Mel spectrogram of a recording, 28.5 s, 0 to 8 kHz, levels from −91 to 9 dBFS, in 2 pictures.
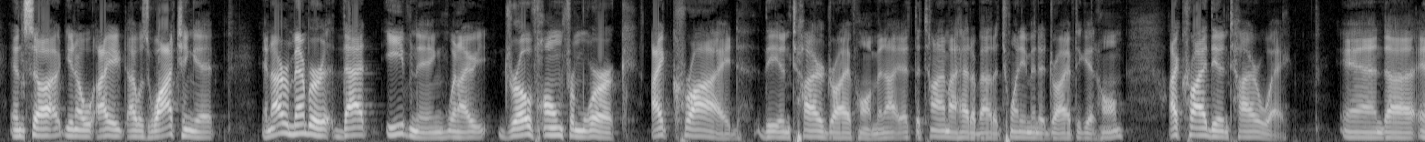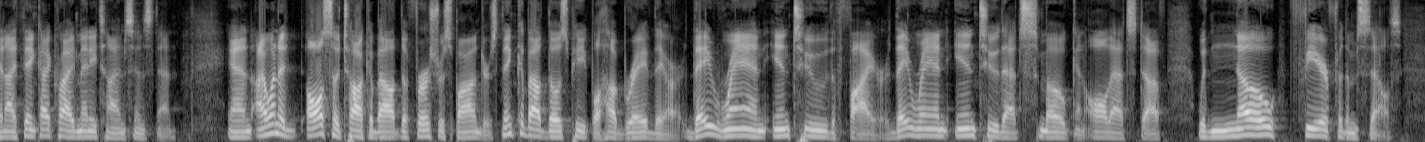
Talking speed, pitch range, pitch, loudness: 200 wpm, 110-140 Hz, 120 Hz, -15 LUFS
